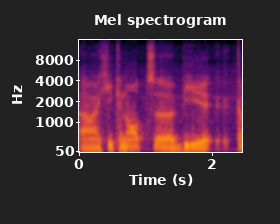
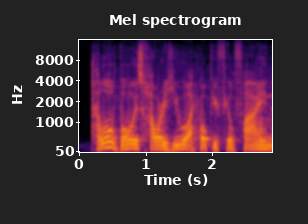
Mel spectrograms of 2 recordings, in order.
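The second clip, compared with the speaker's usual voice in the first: genial friendly pitched-up commander voice; 5 semitones higher than usual. Retelling how a friendly company commander greets the soldiers: imitating a friendly commander. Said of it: "he will be like".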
